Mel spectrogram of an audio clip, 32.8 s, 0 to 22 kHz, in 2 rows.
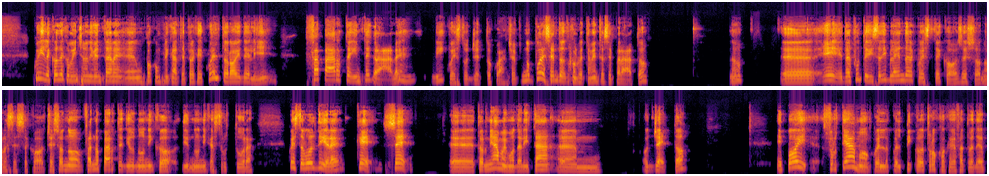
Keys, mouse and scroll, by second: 10.4-12.3 drag, 12.5-16.8 drag, 15.9-17.8 middle drag, 18.3-20.1 drag, 20.9-22.2 scroll down 1, 22.2-24.6 middle drag, 25.5-27.3 drag, 28.5-32.8 middle drag.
